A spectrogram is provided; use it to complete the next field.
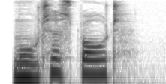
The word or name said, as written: MOTORSPORT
